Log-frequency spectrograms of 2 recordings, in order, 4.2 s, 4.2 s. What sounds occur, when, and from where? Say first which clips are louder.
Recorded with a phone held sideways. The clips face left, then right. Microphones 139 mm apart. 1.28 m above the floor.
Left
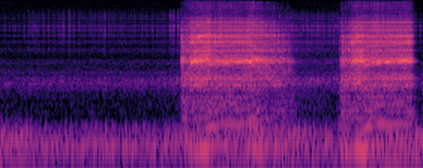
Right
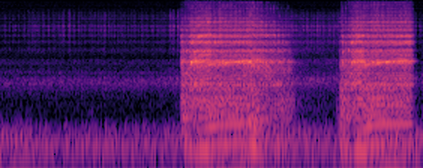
1.8 s a blender: right 5 dB; 55° right (ahead or behind), 0.5 m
